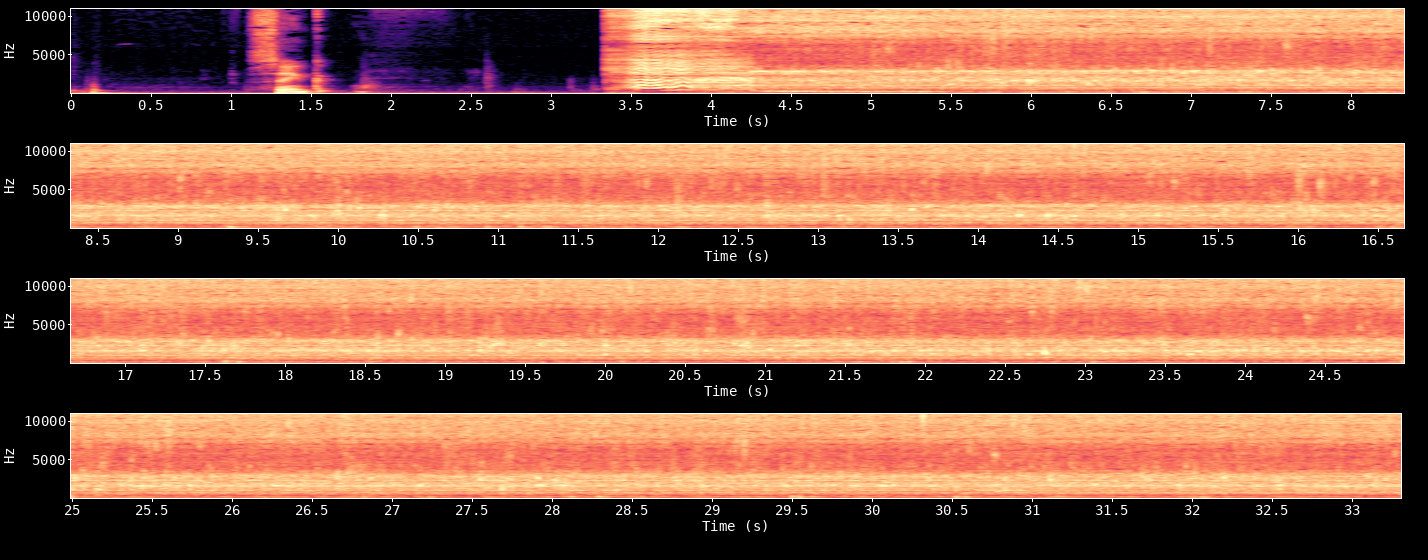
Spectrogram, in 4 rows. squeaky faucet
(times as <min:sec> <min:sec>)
0:03.4 0:04.5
